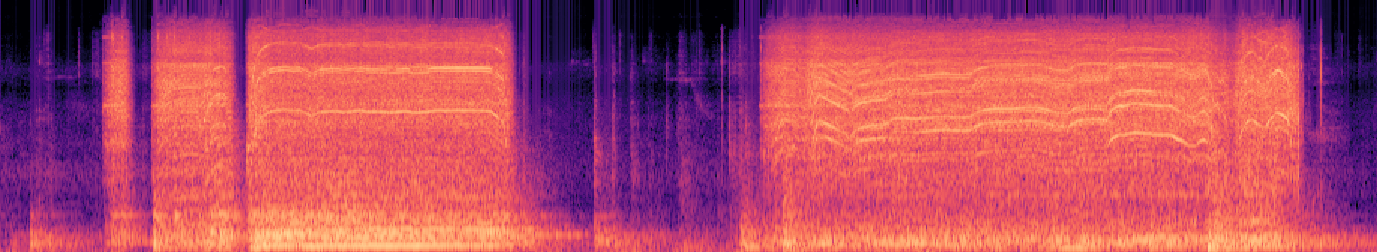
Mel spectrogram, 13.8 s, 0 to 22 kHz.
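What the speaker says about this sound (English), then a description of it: "So now we just want to drill a hole." A power drill whines loudly in two long bursts, the second starting after a brief pause, its pitch wavering as it bores bolt holes through the bed floor of a 1966 GMC truck.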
